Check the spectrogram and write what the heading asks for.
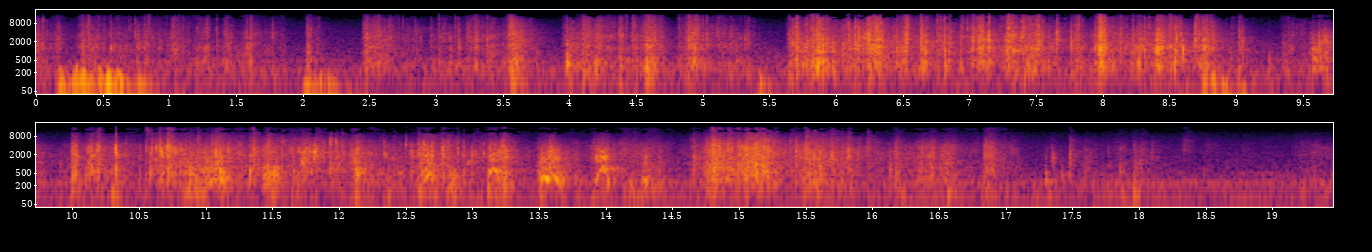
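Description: Aluminium foil and plastic snack wrappers crinkling and rustling in irregular bursts as food is packed into an insulated lunch bag, with a soft low thump near the start.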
